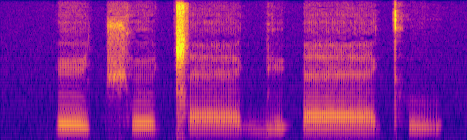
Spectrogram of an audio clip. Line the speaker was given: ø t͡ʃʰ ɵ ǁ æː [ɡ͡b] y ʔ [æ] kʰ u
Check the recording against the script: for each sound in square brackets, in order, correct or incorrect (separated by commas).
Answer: correct, incorrect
